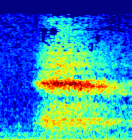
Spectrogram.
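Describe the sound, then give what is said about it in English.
A single deep breath drawn slowly during a guided relaxation, a soft, airy rush of air that swells and fades over about a second, heard alone without talk. “Let's take a deep breath and go deeper.”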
